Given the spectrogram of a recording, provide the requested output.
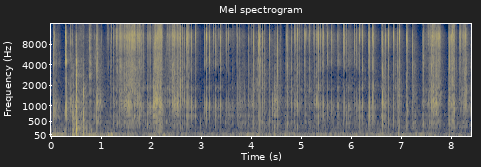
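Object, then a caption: Plastic graphing calculator. Long nails tap and scratch across the rubbery keys and plastic casing of a hollow grey plastic graphing calculator. A rapid run of sharp, clicky taps is mixed with bright, hissy scratching strokes, mostly high in pitch with little low end.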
